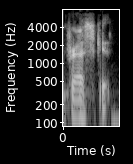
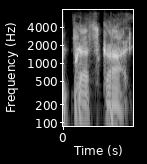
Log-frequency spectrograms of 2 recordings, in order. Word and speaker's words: Prescott: 60 miles away from Prescot yeah Arizona and you got to pronounce it right you can't say Prescott you have to say Prescot otherwise the people from Prescot will get mad at you uh oh yeah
